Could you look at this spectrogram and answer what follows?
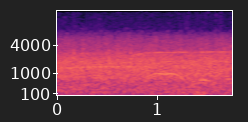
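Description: A sellout arena crowd at a figure skating event at the Richmond Coliseum applauds in a dense, continuous wash of clapping, steady and loud throughout.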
